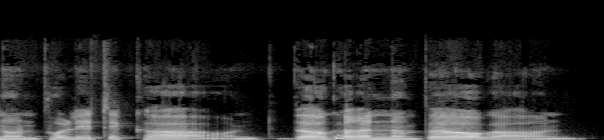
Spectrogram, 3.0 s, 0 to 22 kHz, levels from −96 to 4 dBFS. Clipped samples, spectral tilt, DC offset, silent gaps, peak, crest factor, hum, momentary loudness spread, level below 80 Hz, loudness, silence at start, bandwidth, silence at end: under 0.1%; -6.5 dB/octave; under 0.1%; none; -2 dBFS; 16 dB; none; 9 LU; -62 dBFS; -19 LUFS; 0 s; 12.5 kHz; 0.15 s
